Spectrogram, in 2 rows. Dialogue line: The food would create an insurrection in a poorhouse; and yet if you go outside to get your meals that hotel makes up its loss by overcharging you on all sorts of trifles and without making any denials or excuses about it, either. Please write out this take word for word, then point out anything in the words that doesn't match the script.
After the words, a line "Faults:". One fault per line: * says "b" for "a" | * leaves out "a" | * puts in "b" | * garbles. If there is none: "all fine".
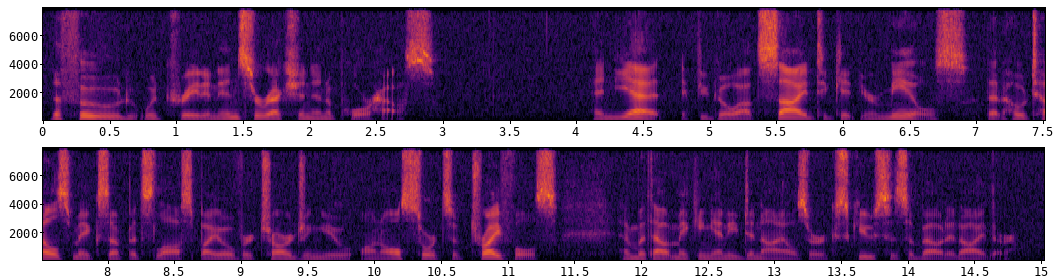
The food would create an insurrection in a poorhouse; and yet if you go outside to get your meals that hotels makes up its loss by overcharging you on all sorts of trifles and without making any denials or excuses about it, either.
Faults:
* says "hotels" for "hotel"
